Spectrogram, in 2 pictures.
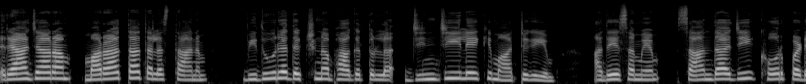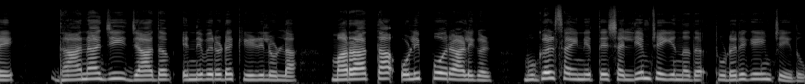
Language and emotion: Malayalam, neutral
